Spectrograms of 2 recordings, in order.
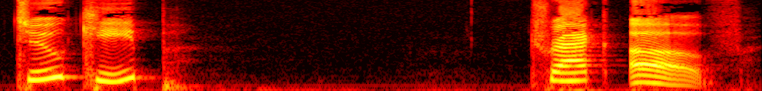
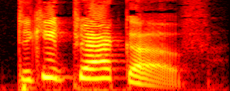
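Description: First: The phrase is said slowly. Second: The phrase is said at normal speed. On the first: "repeat after me" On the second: "now let's say it at a normal pace"

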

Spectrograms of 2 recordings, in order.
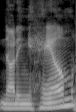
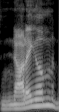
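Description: First: The name is said with an American pronunciation. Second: The name is said with a British pronunciation. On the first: The speaker calls it wrong. "not Nottingham" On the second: The speaker calls it right. "Like a British, it's Nottingham"

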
